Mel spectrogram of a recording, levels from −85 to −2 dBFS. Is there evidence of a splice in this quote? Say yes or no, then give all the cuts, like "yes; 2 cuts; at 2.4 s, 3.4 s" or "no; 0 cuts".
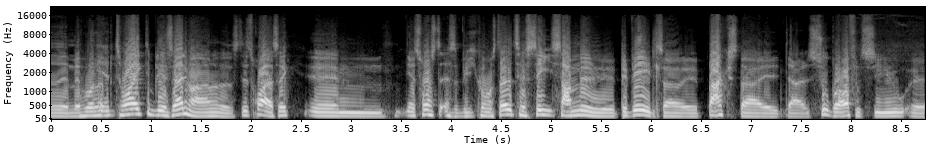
no; 0 cuts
